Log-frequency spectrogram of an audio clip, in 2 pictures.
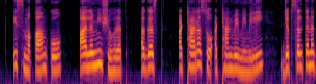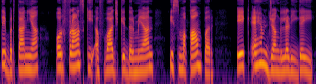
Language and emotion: Urdu, neutral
